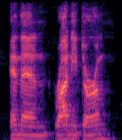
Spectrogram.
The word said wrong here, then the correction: Dunham: that was easy. – No, it's Dunham. You were so close. – Dunham, okay.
